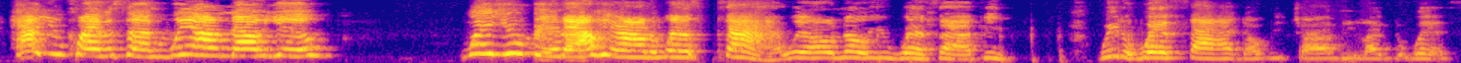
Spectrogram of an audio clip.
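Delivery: heated West Side callout; indignant. Real, not acted. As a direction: call them out hard. Scolding fake West Side claimers.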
